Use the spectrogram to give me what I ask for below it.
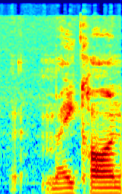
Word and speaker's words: Macon: Macon is how you say it.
